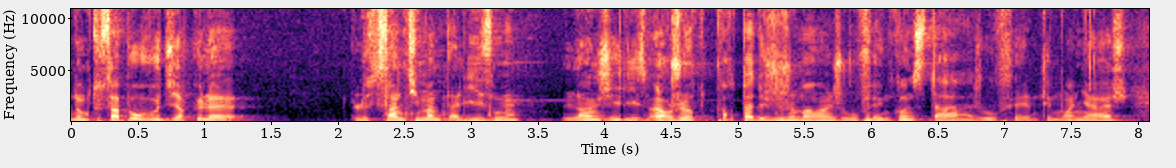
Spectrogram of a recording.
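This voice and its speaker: A man with a Marseille accent talks at a moderate pace, his fairly high voice carrying a dark, mellow tone and ordinary pitch variation. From southern France, Marseille (Corsican roots). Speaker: historian and lecturer. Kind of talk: conference talk. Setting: conference hall with audience. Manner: hesitant, with frequent fillers and repetitions.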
